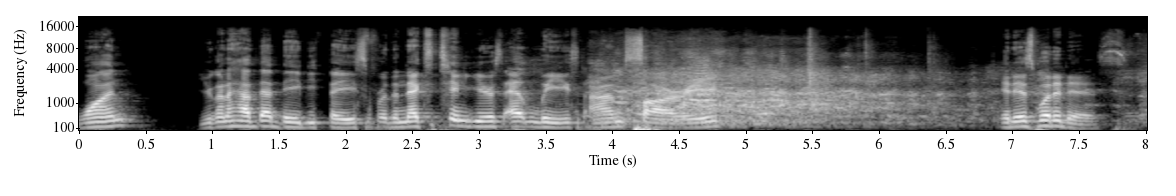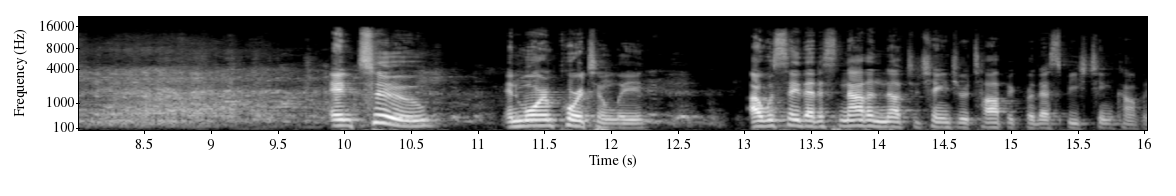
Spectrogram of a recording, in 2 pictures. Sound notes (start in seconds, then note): 3.4 laugh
